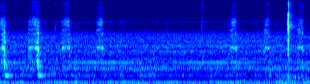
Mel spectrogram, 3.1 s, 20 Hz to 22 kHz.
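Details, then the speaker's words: Sony SLV-575UC VHS VCR in play, with dry scratchy rubbing bursts over a faint hum from the pinch roller on a bent shaft; grinding worsens when the roller is pushed one way. "do you see this do you hear this noise c c c c c this it's coming from here this pin shoulder sha now watch when I when I'm pushing inside towards this pinch roller gone if I push opposite side get worst"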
